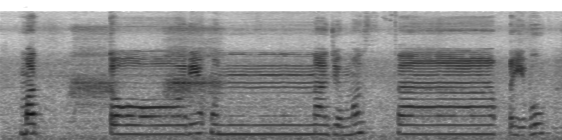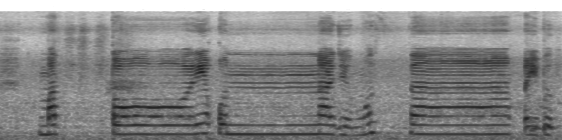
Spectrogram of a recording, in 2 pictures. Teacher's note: با پہ کلکلا ہوگا کیونکہ وقت کی صورت میں پیش جو ہے وہ حذف ہو جائے گا، یعنی کہ ختم ہو جائے گا، اور با ساکن ہو جائے گا.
